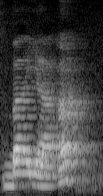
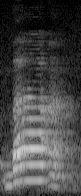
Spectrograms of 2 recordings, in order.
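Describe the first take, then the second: First: A y sound separates two short a vowels. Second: A single long a vowel replaces the y. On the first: This is the word's original underlying form. "Asalnya itu dibaca baya'a" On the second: This is the form actually used. "dikolak kepada alif, jadi dibacanya itu ba'a"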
